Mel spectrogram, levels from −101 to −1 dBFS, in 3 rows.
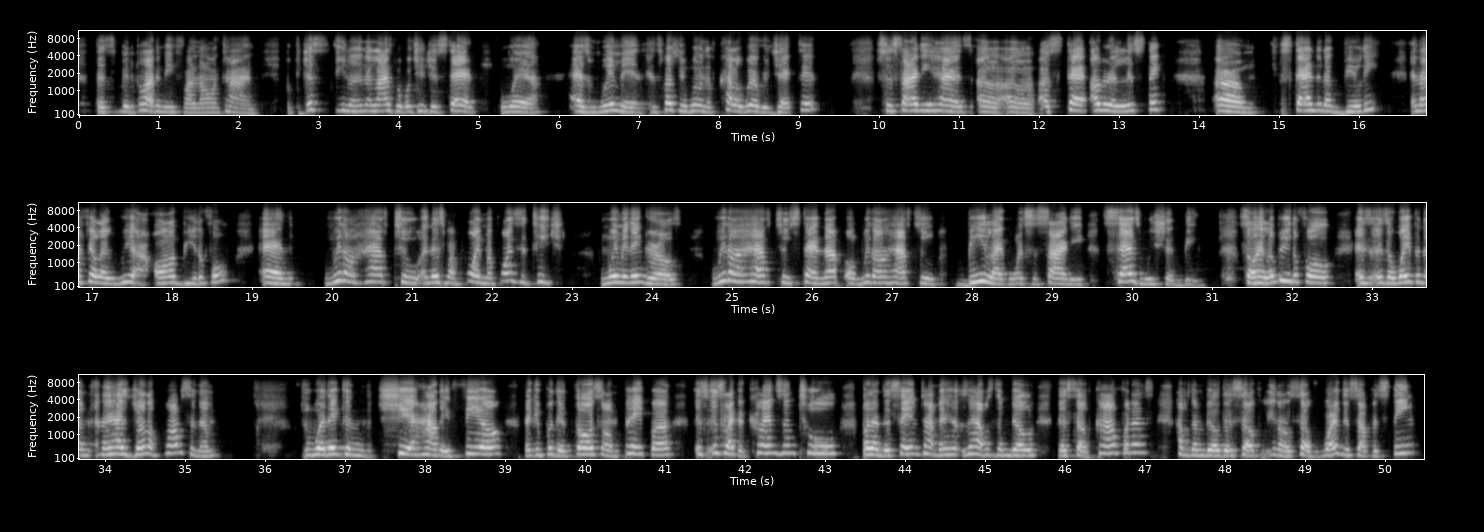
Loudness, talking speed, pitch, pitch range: -27 LUFS, 170 wpm, 225 Hz, 200-255 Hz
